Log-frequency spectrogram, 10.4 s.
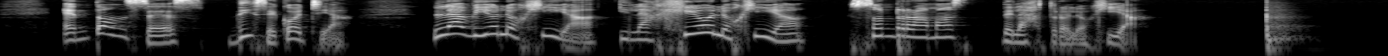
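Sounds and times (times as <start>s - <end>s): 
speech: 0.5s - 8.6s
heavy thud: 9.5s - 9.9s.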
